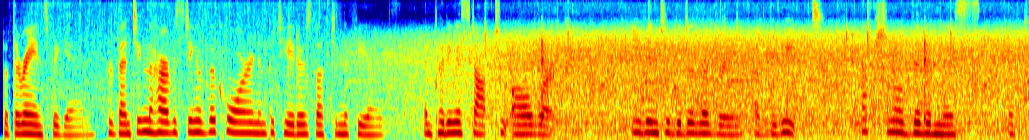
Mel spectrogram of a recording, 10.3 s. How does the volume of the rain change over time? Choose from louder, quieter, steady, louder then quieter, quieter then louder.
louder.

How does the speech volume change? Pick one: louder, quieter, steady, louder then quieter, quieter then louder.
steady.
